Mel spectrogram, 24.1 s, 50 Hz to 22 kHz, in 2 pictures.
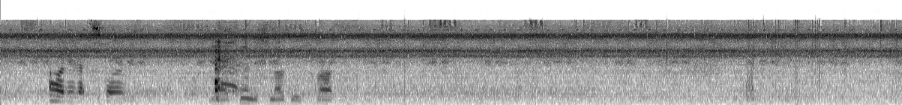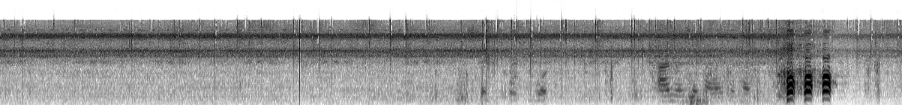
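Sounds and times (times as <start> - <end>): crickets chirring: 0.0 - 24.0
wood fire crackling: 0.0 - 24.0.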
